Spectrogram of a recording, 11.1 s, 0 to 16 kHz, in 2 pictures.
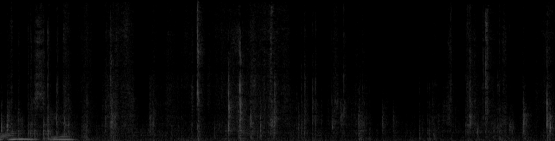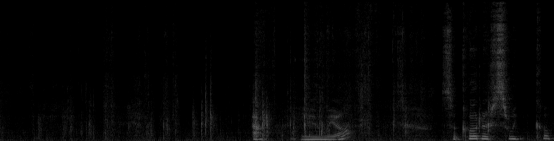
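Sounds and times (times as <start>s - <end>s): snack packets rustling: 0.0s - 9.8s.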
